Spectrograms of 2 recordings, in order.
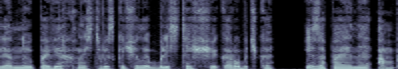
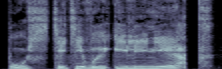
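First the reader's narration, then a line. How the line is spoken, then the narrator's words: Terrible shouting voice. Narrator (Russian): страшным голосом крикнул поэт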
